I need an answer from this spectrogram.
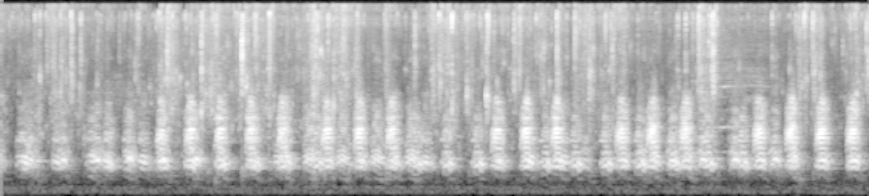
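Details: Frogs croak in a rhythmic chorus, with bursts of harsh, nasal calls rising and falling in loudness roughly three times a second.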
